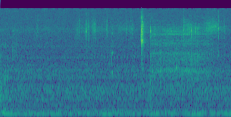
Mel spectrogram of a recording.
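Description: Steady low hum of room tone, with a few faint ticks about one and a half seconds in.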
